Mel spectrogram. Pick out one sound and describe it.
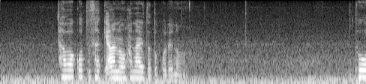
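A young woman speaks softly and close to the microphone, with pauses.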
